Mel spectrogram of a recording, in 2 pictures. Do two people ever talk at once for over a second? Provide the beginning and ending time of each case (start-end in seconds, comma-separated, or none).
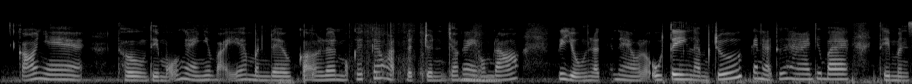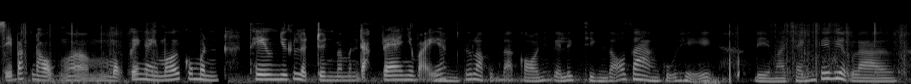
none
